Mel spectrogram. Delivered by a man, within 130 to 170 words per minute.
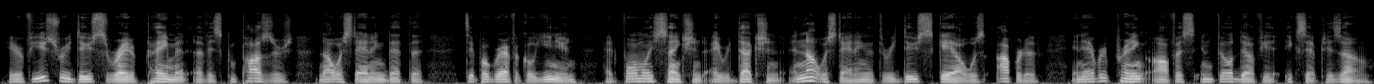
Yes: male; average, 165 wpm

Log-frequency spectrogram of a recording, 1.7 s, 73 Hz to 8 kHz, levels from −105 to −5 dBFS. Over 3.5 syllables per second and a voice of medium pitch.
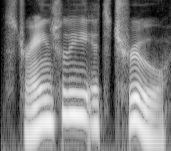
No: 3.1 syllables/s; medium, 170 Hz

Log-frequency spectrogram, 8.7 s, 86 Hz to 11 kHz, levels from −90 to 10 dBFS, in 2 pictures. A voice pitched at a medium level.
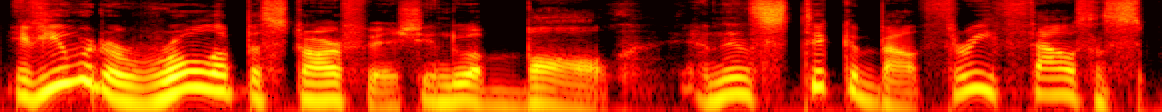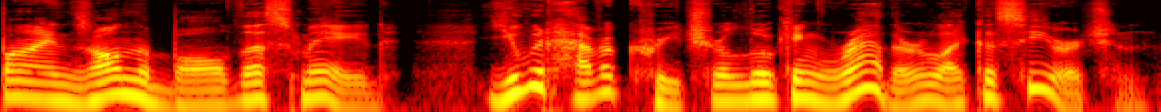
Yes: medium, 150 Hz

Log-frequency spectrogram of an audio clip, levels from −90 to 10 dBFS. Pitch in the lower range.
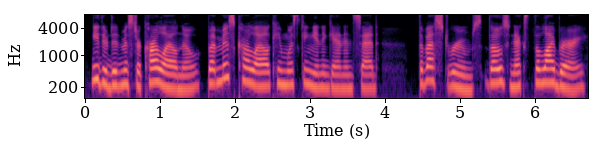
No: high, 225 Hz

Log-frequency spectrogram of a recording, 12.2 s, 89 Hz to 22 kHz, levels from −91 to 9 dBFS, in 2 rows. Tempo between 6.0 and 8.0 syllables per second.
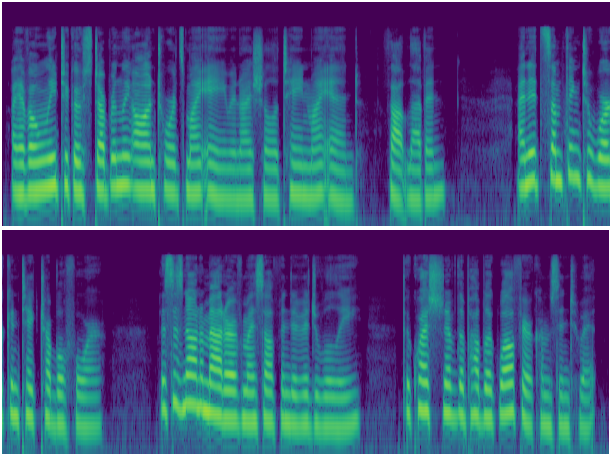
Yes: 6.5 syllables/s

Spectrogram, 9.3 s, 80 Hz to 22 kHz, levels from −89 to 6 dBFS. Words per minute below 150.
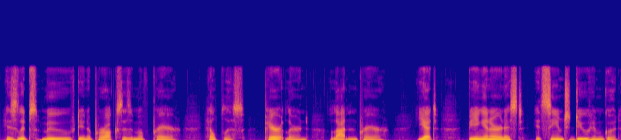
Yes: average, 140 wpm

